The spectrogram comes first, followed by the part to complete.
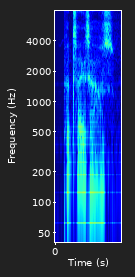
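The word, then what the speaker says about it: Pot-8-Os: But the way that the name was spelled was P O T O O O which is actually pot 8 O's pronounced potatoes.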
